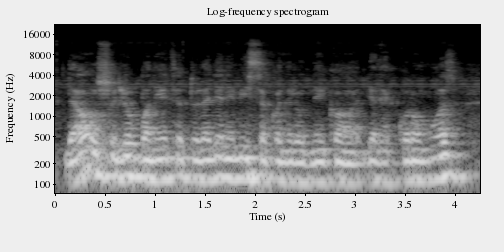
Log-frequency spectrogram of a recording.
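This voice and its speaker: Audible room echo surrounds a man's medium-pitched voice. His intonation stays fairly even. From Hungary, Budapest. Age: 60s. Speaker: addiction counsellor and recovery speaker. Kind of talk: public talk, personal testimony.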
